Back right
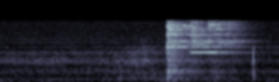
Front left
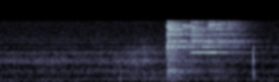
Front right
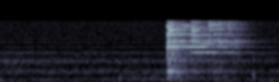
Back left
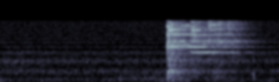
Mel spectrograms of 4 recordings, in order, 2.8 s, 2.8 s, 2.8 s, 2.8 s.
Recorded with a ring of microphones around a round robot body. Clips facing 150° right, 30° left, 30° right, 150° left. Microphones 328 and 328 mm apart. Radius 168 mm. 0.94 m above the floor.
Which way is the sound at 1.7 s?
150° right.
